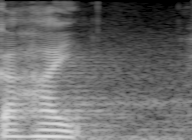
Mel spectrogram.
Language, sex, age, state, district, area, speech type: Bodo, male, 18-30, Assam, Chirang, rural, read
